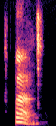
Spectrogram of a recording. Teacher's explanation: The lower lip is touching the upper teeth. Actually, to tell specifically what's happening, we bite the lower lip with the upper teeth, don't we? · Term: labiodental sound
